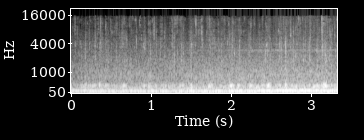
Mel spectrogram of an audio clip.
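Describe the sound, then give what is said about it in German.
Steady bubbling and gurgling as air is blown into a bottle of water as a voice exercise, with a continuous low droning hum running underneath for the whole few seconds. “dass ich da reinblubbern kann und dann hören wir gleich, wie sich das anhört, wenn ich reinblubber”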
